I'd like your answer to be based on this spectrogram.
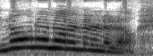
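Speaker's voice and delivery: high, rapid string of rejections; mock director's refusal. Director rejecting a tennis stroke, exasperated mock refusal.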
